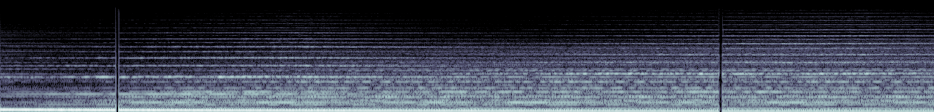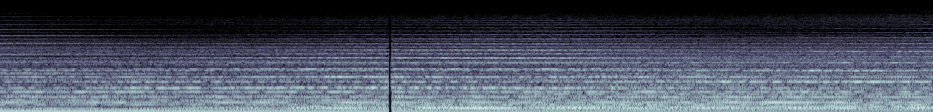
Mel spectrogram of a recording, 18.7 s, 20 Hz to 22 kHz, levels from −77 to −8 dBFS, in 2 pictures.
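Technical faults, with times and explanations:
1.16–1.19 s, 7.19–7.22 s, 13.22–13.26 s: gaps at joins of encoded pieces. Segments encoded separately, about 6 s apart, were spliced without trimming encoder delay and final-frame padding, so 32 to 34 ms of silence opens mid-sound with smeared edges before the sound resumes where it stopped.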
